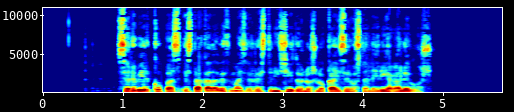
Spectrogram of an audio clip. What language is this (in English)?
Galician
